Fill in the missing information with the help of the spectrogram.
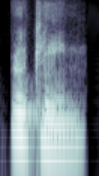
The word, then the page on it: reclaim: Indian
